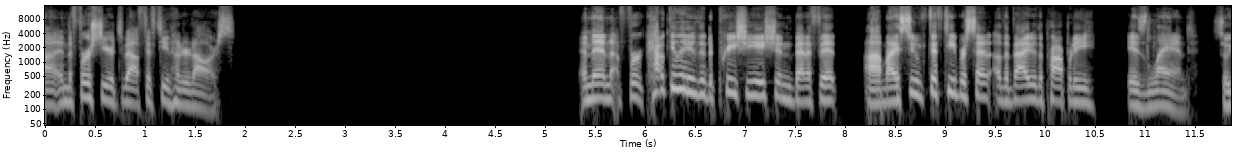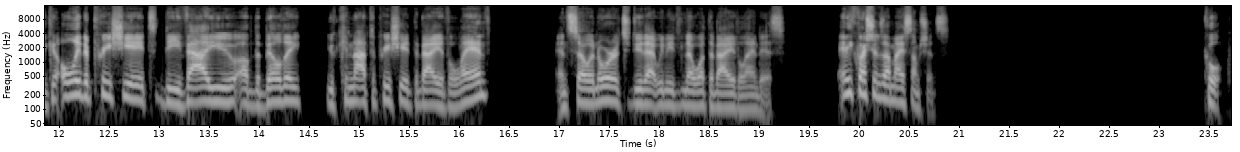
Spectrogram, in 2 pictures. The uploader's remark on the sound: This was a live class recorded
